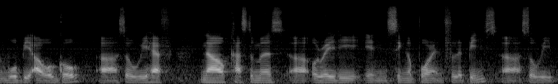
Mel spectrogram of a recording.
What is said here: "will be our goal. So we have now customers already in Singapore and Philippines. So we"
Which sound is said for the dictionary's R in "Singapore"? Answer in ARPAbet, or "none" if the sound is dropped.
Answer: R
